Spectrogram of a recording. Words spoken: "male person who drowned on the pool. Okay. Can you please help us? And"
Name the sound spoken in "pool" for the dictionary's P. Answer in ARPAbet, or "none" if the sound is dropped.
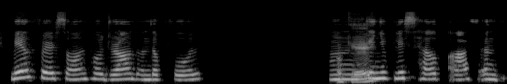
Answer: F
